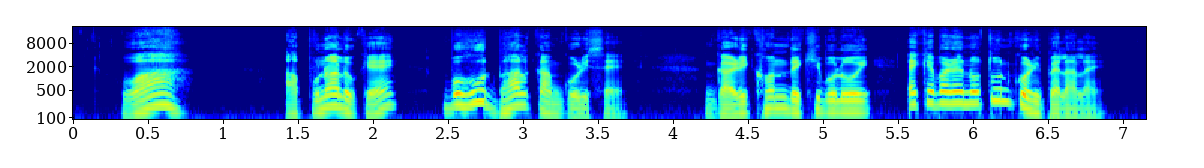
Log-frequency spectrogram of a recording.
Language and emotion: Assamese, surprised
